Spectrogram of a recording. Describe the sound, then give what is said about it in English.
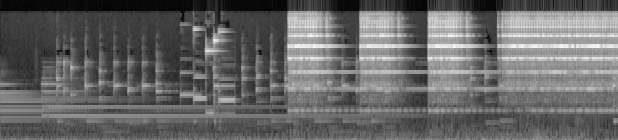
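A quick run of chiming electronic tones and bell notes, then four loud bursts of harsh, insistent alarm-bell ringing separated by short pauses, with no voices; the last bell is a plantation bell from the southern United States. “Our lives are regulated by bells and tones that tell us what to attend to and when to start one task and stop another.”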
